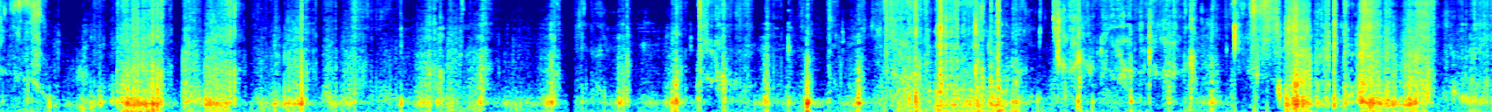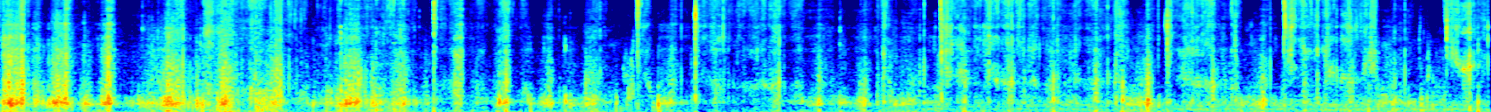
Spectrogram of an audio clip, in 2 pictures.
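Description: Close-miked biting and chewing of small frozen dessert balls: repeated crisp crunches and cracks over a steady chewing sound.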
